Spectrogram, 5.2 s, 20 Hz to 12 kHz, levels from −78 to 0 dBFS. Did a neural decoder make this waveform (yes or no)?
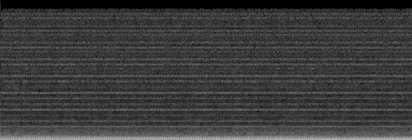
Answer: yes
